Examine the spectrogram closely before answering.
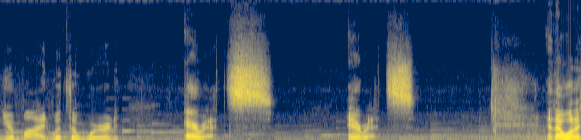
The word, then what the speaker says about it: Eretz: Please remember that a word with two segols tends to be accented on the first syllable. So this is not Eretz, but Eretz, Mitsuyan.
